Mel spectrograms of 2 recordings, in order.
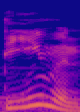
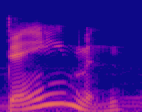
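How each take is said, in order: First: The first syllable sounds like 'dee'. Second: The first syllable sounds like 'day'. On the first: The speaker calls it wrong. "It's not demon" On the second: The speaker calls it right. "it's Damon"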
